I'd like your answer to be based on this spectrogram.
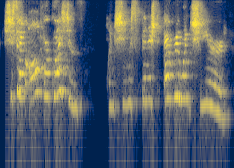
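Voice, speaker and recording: A woman reading a storybook aloud to young children in an animated, expressive way, breaking off to chat with them. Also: very high voice, measured pace. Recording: roomy, echoing livestream sound.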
